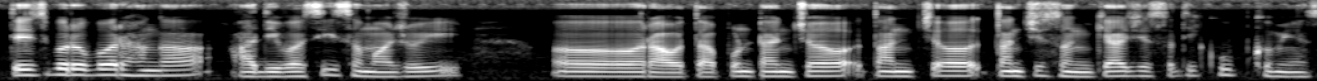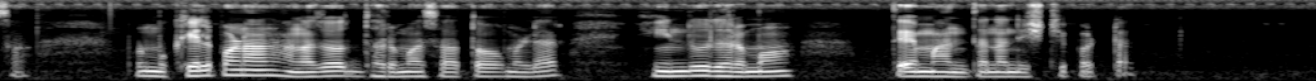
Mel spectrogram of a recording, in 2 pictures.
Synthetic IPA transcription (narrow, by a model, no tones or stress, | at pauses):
t̪et͡sbəɾobəɾɦãŋɡaːd̪iʋasiːsəmad͡zoi | ɾaʋt̪apəːɳt̪aɲt͡ɕat̪at͡ɕt̪ãɲt͡ɕisəŋkʰjad͡ʑesat̪̬iːkʰuːbkəmiːəsa | pəːɳmukʰelpəɳanɦãŋɡat͡sɔd̪ʱəɾməsat̪ɔm̤əɽljaɾ | hind̪ud̪ʱəɾmə | t̪ɛ̃mant̪ənad̪ɾiʂʈiːpəɽt̪a̰t̪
